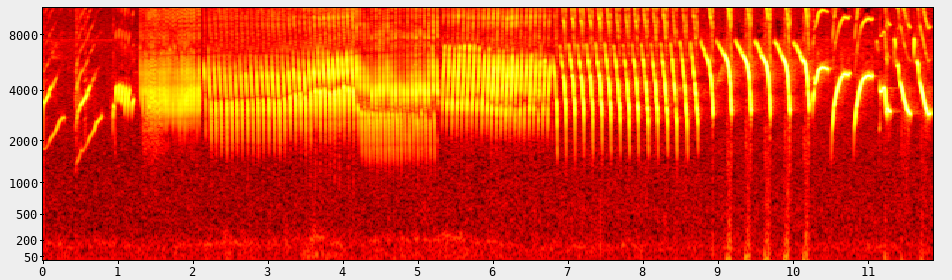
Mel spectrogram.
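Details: Canary in extended 'ngerol' rolling song: opening whistled slurs, then a long buzzy roll changing pitch in steps, turning into fast down-swept notes and ending with slower ringing curved whistles.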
